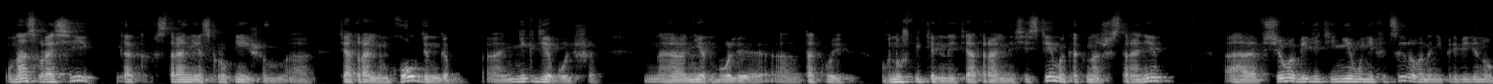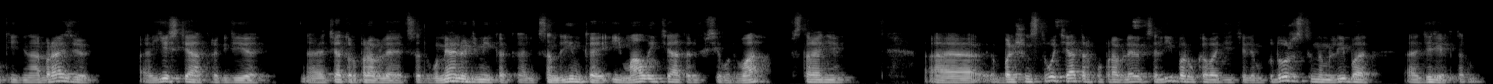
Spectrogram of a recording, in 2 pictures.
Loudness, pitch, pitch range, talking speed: -25 LUFS, 105 Hz, 100-120 Hz, 115 wpm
